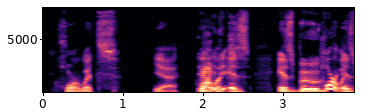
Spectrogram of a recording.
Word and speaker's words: Horwitz: H O R Wii TZ Horwitz. Yeah. Is Is Boo Is Boo pronouncing it Horowits? Why does Boog call him Horowitz every time?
